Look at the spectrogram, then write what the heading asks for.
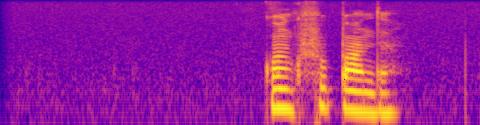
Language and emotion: Russian, neutral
